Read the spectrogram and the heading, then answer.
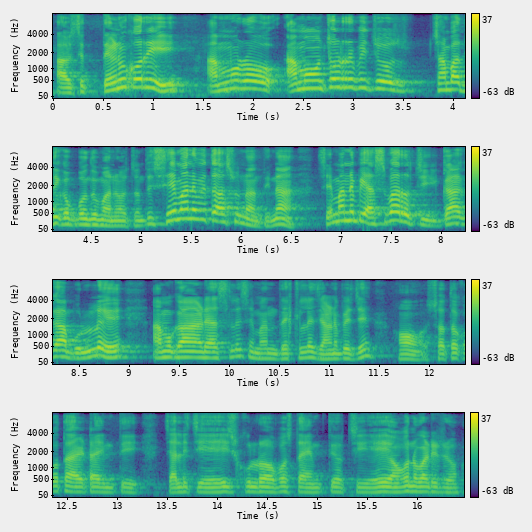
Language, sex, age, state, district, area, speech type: Odia, male, 30-45, Odisha, Kalahandi, rural, spontaneous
